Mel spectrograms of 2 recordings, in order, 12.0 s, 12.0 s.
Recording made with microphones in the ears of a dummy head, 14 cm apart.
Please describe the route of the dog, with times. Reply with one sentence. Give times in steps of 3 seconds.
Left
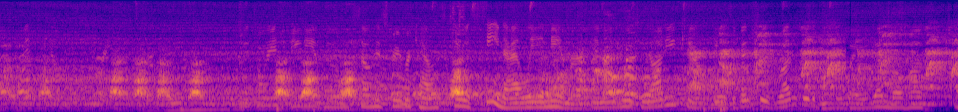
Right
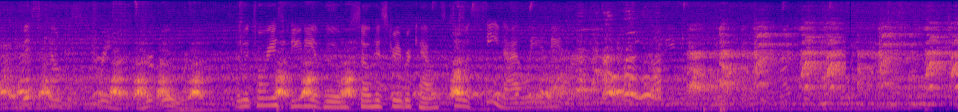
In this clip you hear the dog on the right from 0 s, in the centre from 3 s and on the right from 6 s.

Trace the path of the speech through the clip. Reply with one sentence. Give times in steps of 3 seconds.
You can hear the speech on the right from 0 s and on the left from 6 s.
